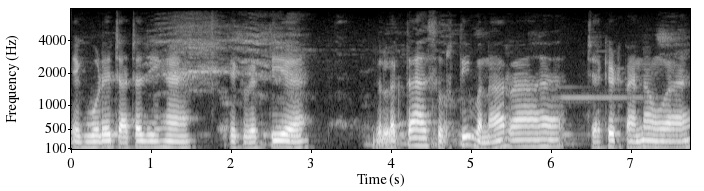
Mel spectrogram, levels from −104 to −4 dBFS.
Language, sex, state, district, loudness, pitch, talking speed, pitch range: Hindi, male, Uttar Pradesh, Gorakhpur, -15 LUFS, 130 Hz, 140 wpm, 125-145 Hz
